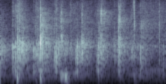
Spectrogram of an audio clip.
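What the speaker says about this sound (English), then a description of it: "Give you a big round of applause." Audience applause at a conscious leadership and ethics summit panel, a few separate sharp claps at first, then sparse, uneven clapping continuing at moderate loudness for about two seconds.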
